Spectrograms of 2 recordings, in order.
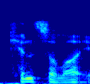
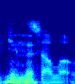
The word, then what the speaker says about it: Kinsella: And you may be able to tell from my surname that it's Irish, so it's pronounced Kinsella in Ireland. – Oh. – But over here, yeah, we do say Kinsella over here.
